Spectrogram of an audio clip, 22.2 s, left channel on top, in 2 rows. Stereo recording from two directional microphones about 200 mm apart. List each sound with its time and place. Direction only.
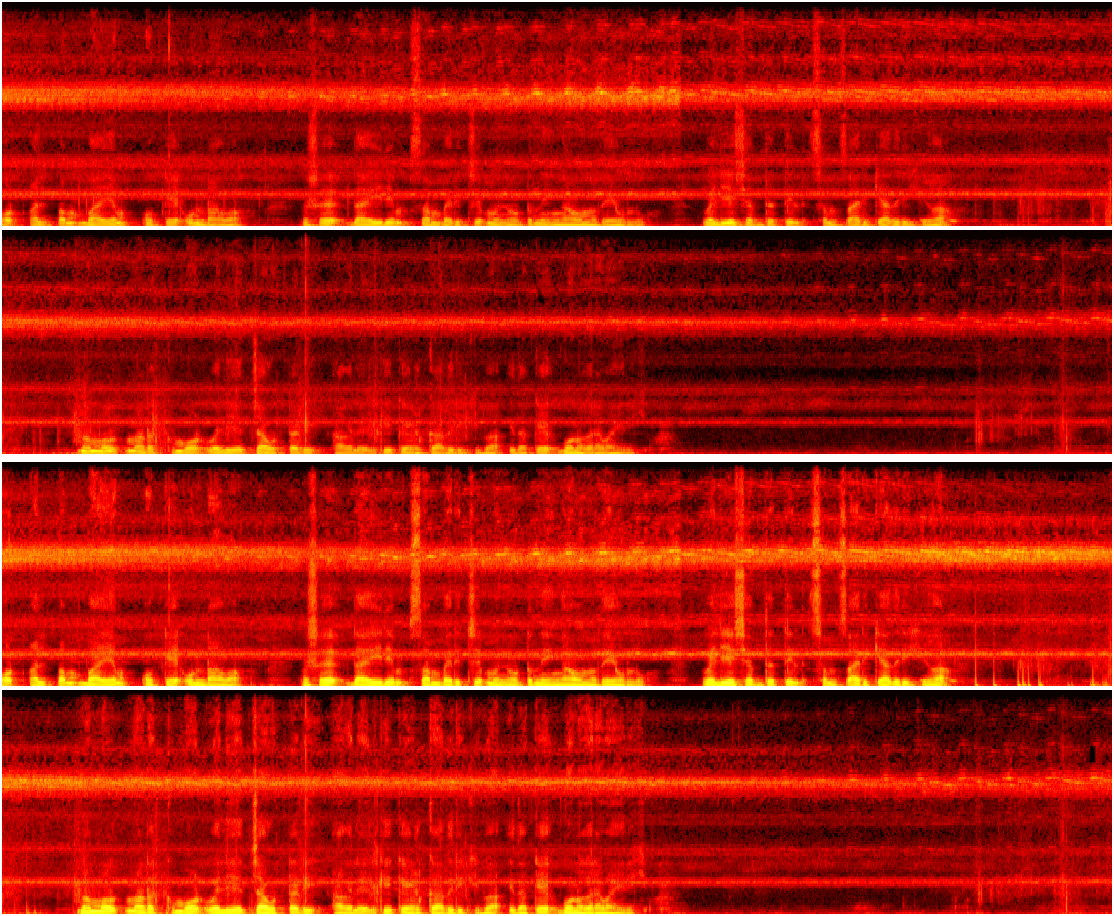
0.0 s speech: 35° right (ahead or behind)
11.9 s speech: 30° right (ahead or behind)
